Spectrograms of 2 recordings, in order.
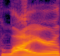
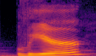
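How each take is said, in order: First: The vowel sounds like the one in 'fire'. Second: The vowel sounds like the one in 'fear'. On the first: "like the um the instrument" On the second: "I've been saying like"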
